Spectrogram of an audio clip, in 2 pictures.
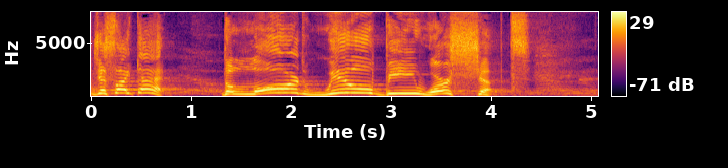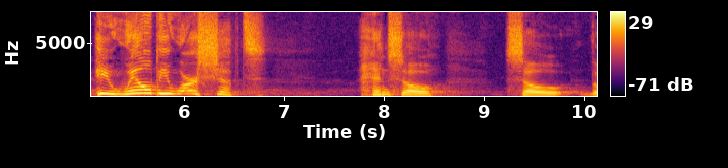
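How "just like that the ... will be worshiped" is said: slow, high, loud proclamation; booming declaration; preaching shout. Real, not acted. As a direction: thunder it out to the church. Preacher declares at full force.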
